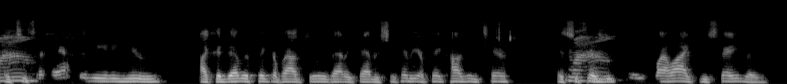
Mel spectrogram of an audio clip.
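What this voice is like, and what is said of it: East Coast New York accent. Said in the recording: “I like your accent. Are you from the East Coast originally? ... I'm a New Yorker. ... you don't sound like you're Arizonan.”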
